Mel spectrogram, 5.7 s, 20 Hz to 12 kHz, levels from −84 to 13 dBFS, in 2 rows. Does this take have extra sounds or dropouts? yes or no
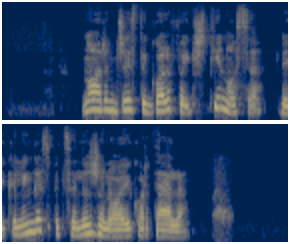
yes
